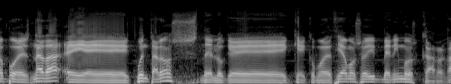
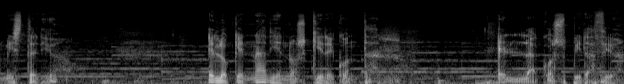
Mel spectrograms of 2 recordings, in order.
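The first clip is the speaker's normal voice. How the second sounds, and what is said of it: Deep mysterious voice. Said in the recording (Spanish): “hay que poner voz profunda de misterio.”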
